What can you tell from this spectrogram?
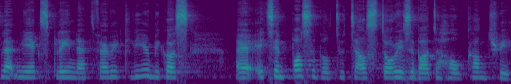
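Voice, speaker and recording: A woman talks at a fairly high pitch with fairly even intonation. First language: Dutch. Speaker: photographer and documentary maker. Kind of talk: conference talk. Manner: halting, many fillers.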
